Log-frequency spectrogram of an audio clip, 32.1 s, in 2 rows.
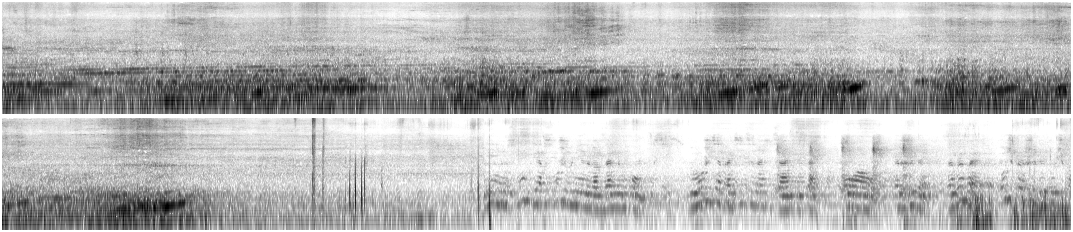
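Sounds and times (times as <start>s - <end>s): electric train rumbling past: 0.0s - 23.2s.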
